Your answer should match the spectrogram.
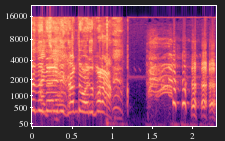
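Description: A person's voice in a long, wavering, drawn-out cry that breaks off about a second in. After a short gap, more broken voice sounds follow.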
